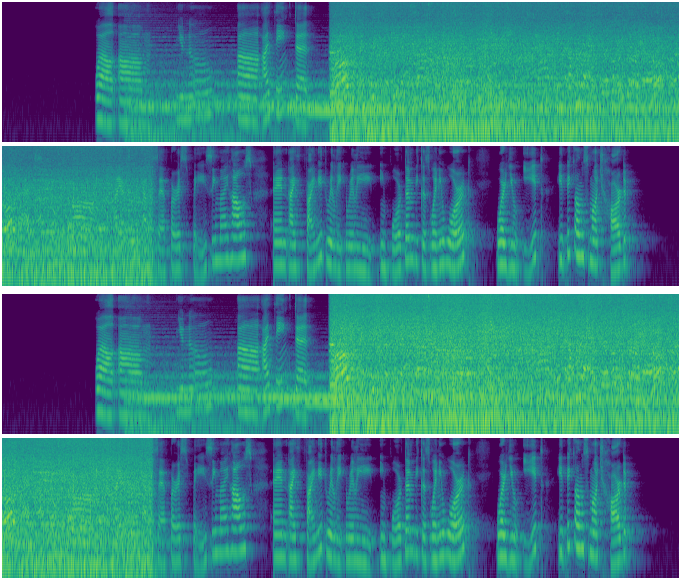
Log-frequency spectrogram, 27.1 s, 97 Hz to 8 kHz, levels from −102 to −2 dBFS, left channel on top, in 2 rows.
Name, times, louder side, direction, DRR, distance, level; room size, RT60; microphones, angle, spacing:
voice 1, 1.9-3.0 3.5-4.2 4.7-6.1 6.5-14.4 14.9-15.4 15.7-22.8 23.4-24.2 24.7-26.0, right 1 dB, 5° right, 9 dB, 0.5 m, -35 dB
sound 1, 2.4-17.1, right 1 dB, 50° left, 4.5 m, -35 dB
sound 2, 6.5-16.6, right 5 dB, 60° right, 0.7 m, -24 dB
10.5 x 10.5 x 3.6 m, 0.66 s
head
